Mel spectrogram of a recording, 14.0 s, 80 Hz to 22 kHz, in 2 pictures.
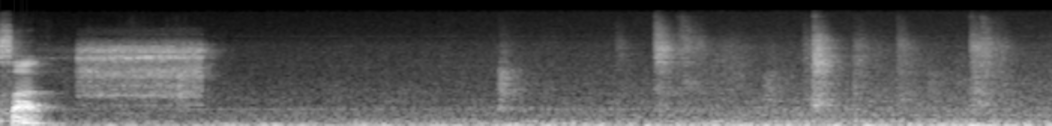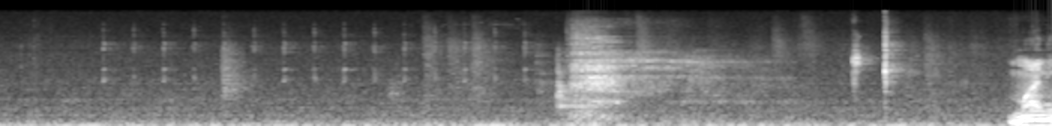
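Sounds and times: countdown timer ticking: 7.6 - 10.8.

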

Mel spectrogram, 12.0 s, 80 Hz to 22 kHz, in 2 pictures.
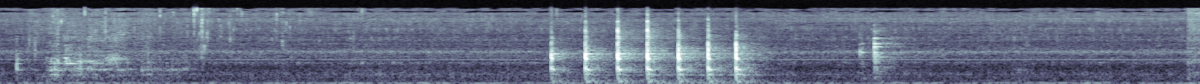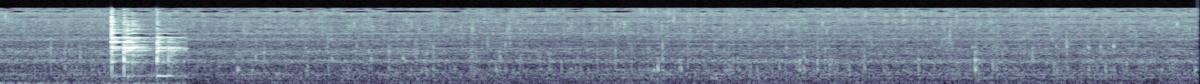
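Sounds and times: pot lid clanking: 6.6 - 7.0.

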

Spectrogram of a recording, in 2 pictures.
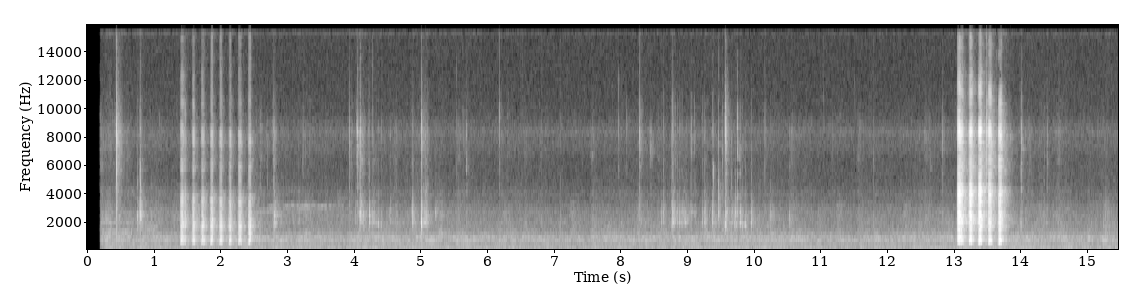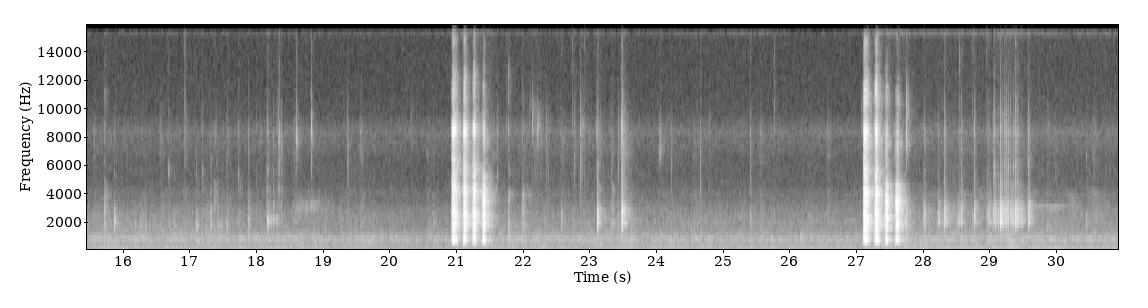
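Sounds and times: parrot chick squeaking: 1.4 - 2.7, 13.0 - 13.9, 20.9 - 21.6, 27.1 - 29.6.

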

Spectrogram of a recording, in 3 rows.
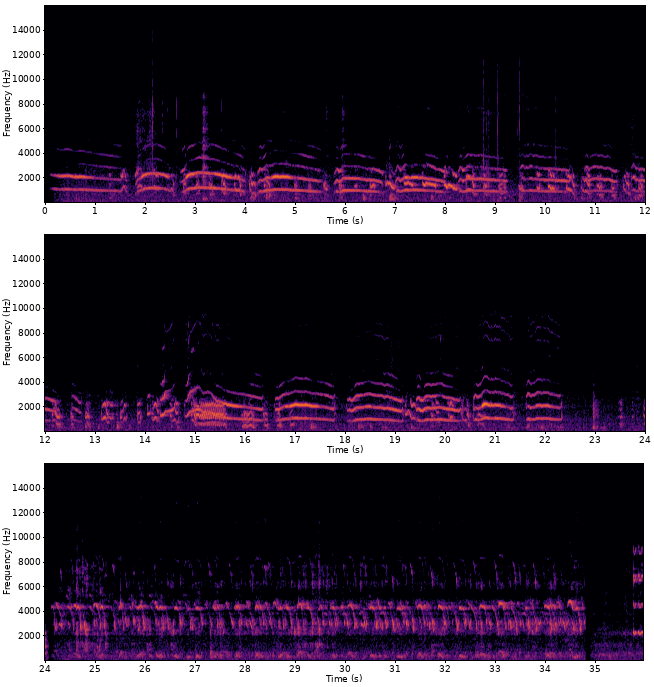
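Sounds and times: puppies whining: 0.1 - 22.4, 23.5 - 34.9
chicks peeping: 24.2 - 34.8.

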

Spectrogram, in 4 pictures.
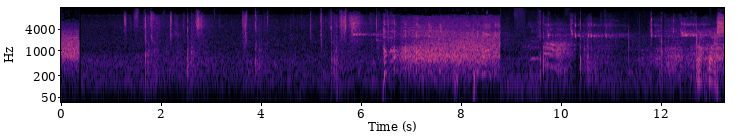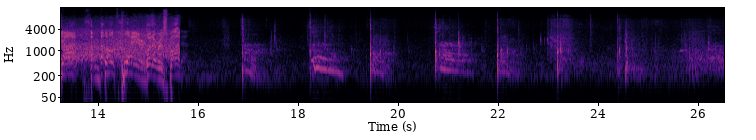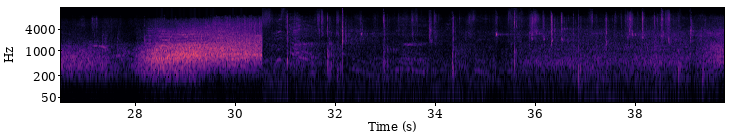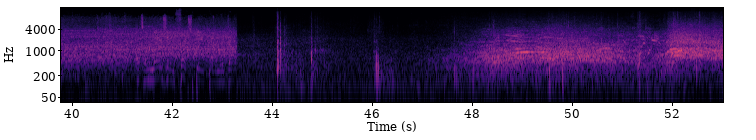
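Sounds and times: crowd cheering and applauding: 0.0 - 0.4, 6.7 - 8.8, 12.8 - 15.6, 28.0 - 30.6, 39.2 - 43.3, 47.7 - 53.0
tennis shoes squeaking on court: 1.2 - 4.2, 4.9 - 6.4, 9.3 - 13.0, 30.9 - 39.4
tennis ball hit by racket: 1.6 - 2.9, 44.0 - 45.1
tennis ball struck by rackets: 44.0 - 45.1.

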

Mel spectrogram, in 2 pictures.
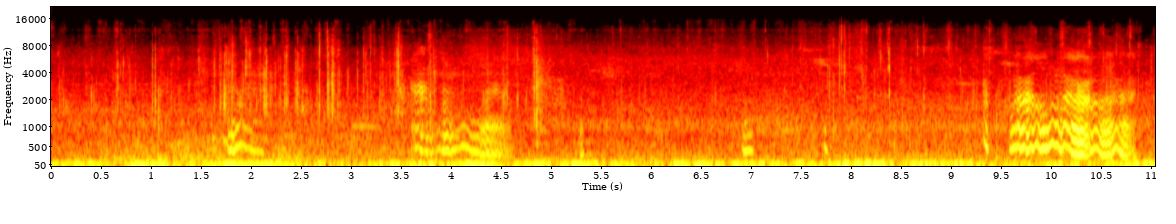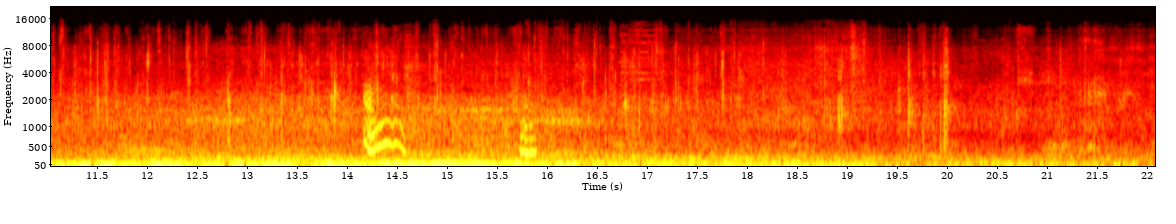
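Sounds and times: cats eating: 0.0 - 22.0
cat yowling: 3.4 - 4.7, 9.2 - 10.9, 13.1 - 17.2.

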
